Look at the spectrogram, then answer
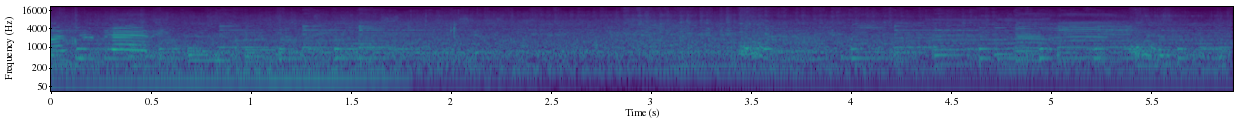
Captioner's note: people talking together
